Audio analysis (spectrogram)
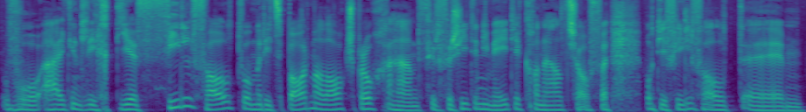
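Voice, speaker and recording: A man's voice: medium pitch, normal speed, darkish tone, no room sound, clean studio sound. A man with a Swiss German accent hosting a conversational interview, speaking reflectively and searching for his words. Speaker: interviewer, host. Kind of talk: conversational interview about radio history.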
